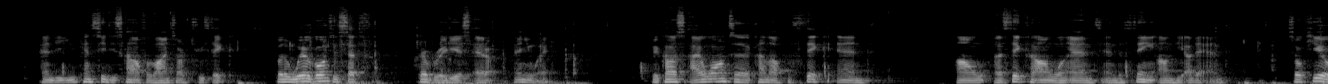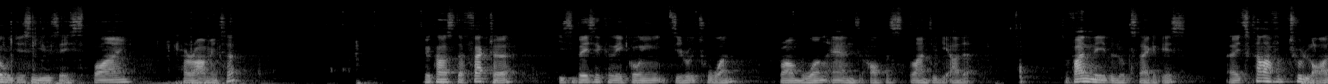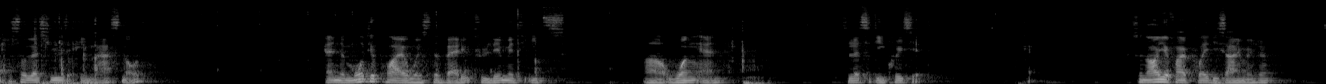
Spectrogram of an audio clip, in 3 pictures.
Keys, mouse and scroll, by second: 0.1-0.8 middle drag, 0.8-1.3 drag, 1.3 g, 3.0 ctrl+a, 8.1 d, 8.4-9.0 drag, 9.0-9.3 d, 10.5 d, 11.1 d, 11.5 click, 11.8 d, 11.9 click, 12.0 d, 12.7 ctrl+a, 17.2-19.6 alt+right drag, 19.6 d, 19.9 click, 20.4-20.9 d, 21.0 click, 21.3-21.8 d, 23.3 d, 23.6-24.8 right drag, 24.8 d, 25.5 d, 26.5 ctrl+a, 29.3-31.3 drag, 31.3-32.0 middle drag, 32.0 click, 34.3-37.3 shift+drag, 37.7-39.8 drag.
